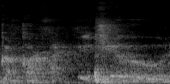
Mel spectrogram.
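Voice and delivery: slow, very low growl; playful growling predator. Pretend. Play fighter threatening to eat the partner, mock growl. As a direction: growl it slowly like a pretend monster. Plays predator chasing its prey.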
